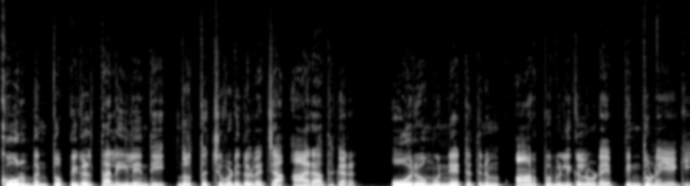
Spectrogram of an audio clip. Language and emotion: Malayalam, neutral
